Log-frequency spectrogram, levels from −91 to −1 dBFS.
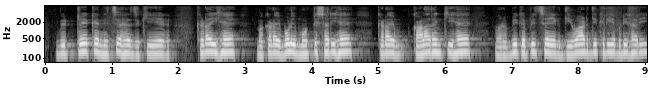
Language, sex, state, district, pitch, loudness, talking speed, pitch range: Marwari, male, Rajasthan, Nagaur, 160 Hz, -19 LUFS, 200 wpm, 145-165 Hz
